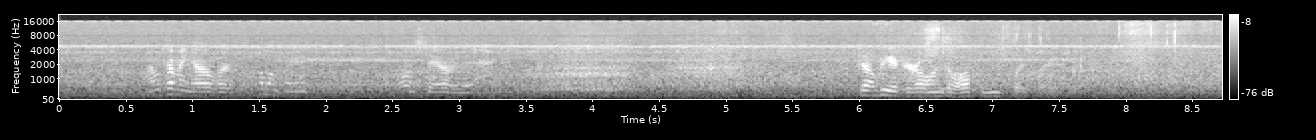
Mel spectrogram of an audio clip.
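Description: Faint, unintelligible voices in three short stretches, about a second in, around three seconds and around six seconds, over a steady high-pitched tone and faint hiss.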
